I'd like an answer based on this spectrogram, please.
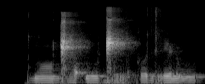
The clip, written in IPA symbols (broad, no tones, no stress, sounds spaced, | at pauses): d ɔ̃ ɡ͡ǁ ɒ ʔ u ɡ͡ǁ ɪ r k ʊ d r ɪ ɳ u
